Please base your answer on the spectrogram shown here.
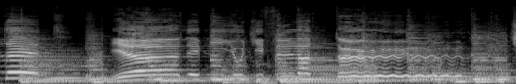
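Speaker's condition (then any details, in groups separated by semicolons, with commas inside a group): No condition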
